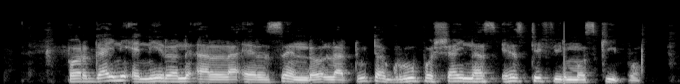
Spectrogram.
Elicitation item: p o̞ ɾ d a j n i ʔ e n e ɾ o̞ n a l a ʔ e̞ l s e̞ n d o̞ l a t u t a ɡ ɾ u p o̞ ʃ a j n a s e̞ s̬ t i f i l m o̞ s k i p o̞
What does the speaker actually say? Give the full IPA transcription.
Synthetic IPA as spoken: p o̞ ɾ ɡ a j n i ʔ e n i ɾ o̞ n a lː a ʔ e̞ l s e̞ n d o̞ l a t u t a ɡ ɾ u p o̞ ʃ a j n a s e̞ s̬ t i f i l m o̞ s k i p o̞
